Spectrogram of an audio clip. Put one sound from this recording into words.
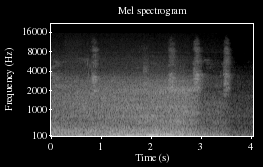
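Cars drive along a street and approach.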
